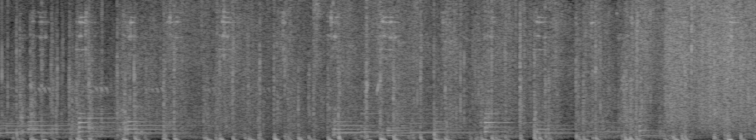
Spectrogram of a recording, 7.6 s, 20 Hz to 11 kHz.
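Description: Horse hooves clip-clop in a steady, rhythmic trot over soft background music in Red Dead Redemption 2 Online, each hoofbeat distinct and close.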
